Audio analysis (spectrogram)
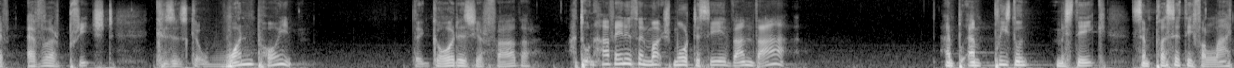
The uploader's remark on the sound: Live from our Sunday Gathering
